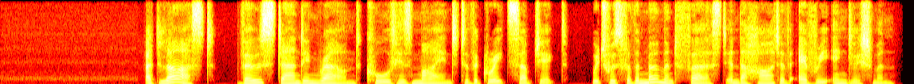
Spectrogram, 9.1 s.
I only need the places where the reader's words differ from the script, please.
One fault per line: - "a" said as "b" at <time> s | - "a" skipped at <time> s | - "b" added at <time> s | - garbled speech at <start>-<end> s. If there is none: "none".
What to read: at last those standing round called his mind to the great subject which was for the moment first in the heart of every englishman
none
